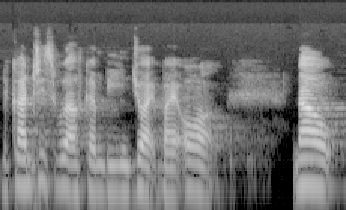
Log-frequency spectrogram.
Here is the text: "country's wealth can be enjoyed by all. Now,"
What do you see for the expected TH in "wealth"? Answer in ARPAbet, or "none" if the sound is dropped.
F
